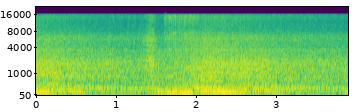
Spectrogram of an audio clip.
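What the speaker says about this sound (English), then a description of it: "And if I rev it, nothing happens." 2004 Buick LeSabre 3.8 engine with a dead mass airflow sensor: a loud, close, continuous engine drone that swells slightly in the middle, giving only a weak, flat rise rather than a sharp rev.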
